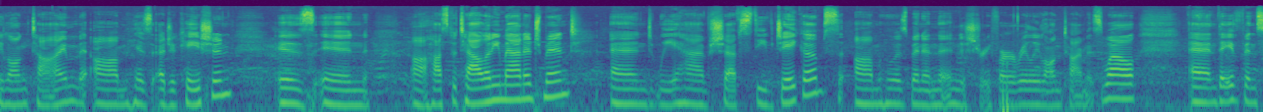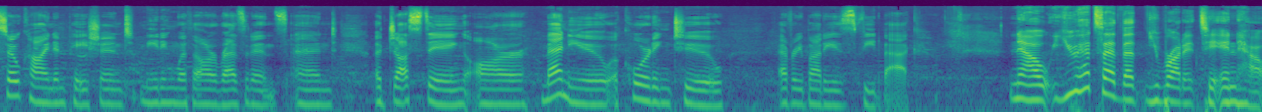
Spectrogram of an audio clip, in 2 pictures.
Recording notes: As we celebrate the 125th Anniversary of Masonic Village at Burlington with LIVE interviews during the Gala event.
